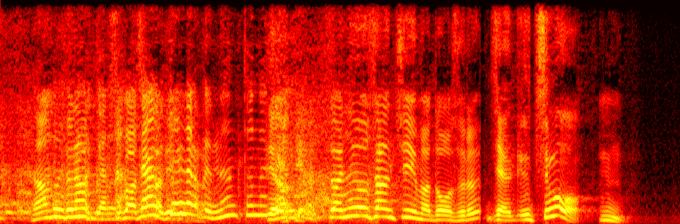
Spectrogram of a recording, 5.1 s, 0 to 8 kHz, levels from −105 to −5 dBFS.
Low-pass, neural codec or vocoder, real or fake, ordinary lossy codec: none; codec, 16 kHz, 2 kbps, FunCodec, trained on Chinese and English, 25 frames a second; fake; none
